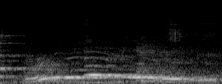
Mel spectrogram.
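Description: A man's voice drawing out one long wordless exclamation in a raised pitch. It glides up, holds for about a second and sags slightly at the end.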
